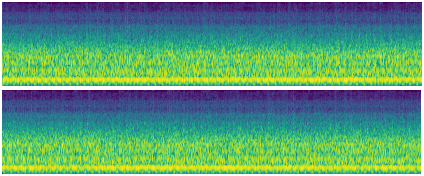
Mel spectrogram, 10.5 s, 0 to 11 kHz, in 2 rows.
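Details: 2001 Craftsman 21-inch push mower 917.388721 after crankshaft oil seal replacement and oil change, oil slightly overfilled: steady, smooth drone at constant speed, even hum, no surging, knocking or misfire; normal running.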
